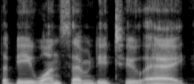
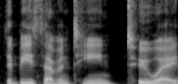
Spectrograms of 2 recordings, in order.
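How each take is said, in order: First: The number is read as one seventy-two. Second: The number is read as seventeen two. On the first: The speaker calls it wrong. "not the B one seventy-two A" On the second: The speaker calls it right. "as I was recently told it's pronounced. It's the B seventeen two A"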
